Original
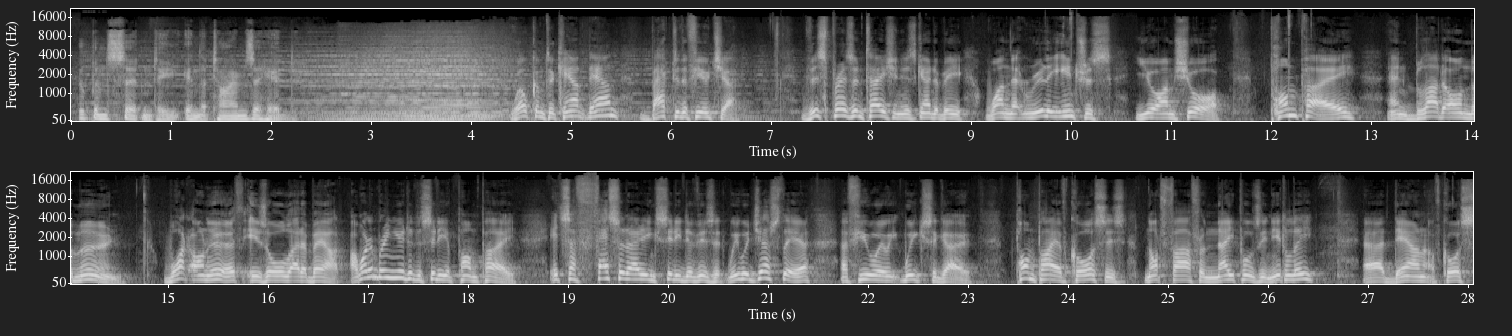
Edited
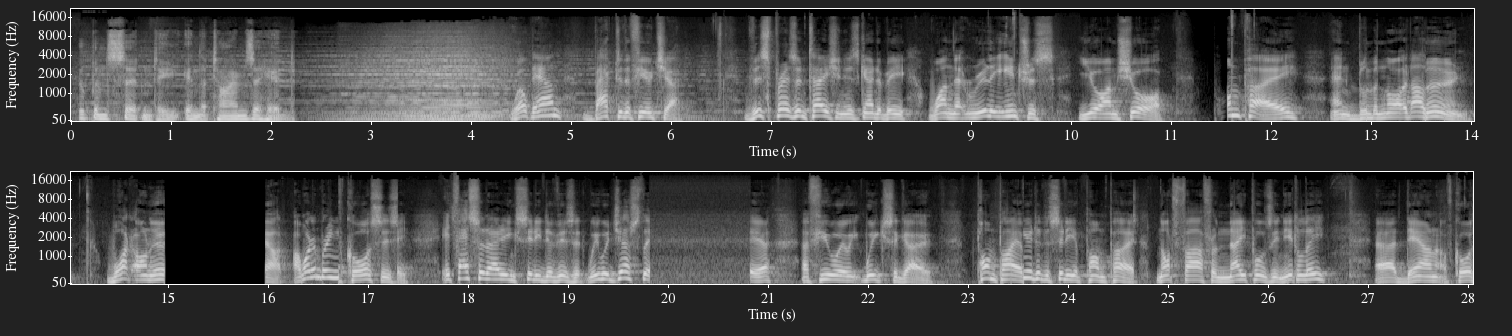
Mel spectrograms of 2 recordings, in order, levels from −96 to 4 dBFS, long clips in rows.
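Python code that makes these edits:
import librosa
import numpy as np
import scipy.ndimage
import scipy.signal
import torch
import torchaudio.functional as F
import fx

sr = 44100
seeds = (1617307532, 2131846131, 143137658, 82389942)

y = fx.studio_fade_out(x, sr, start_s=11.42, length_s=0.71)
y = fx.edit(y, sr, fx.fade_in_from(start_s=2.23, length_s=1.53, floor_db=-16.5),
    fx.cut(start_s=4.59, length_s=0.57),
    fx.reverse_span(start_s=13.52, length_s=0.59),
    fx.silence(start_s=15.53, length_s=1.01),
    fx.swap(start_s=17.27, length_s=1.1, other_s=23.94, other_length_s=0.59),
    fx.cut(start_s=18.93, length_s=0.32),
    fx.insert_room_tone(at_s=21.21, length_s=1.01), tone=tone)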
